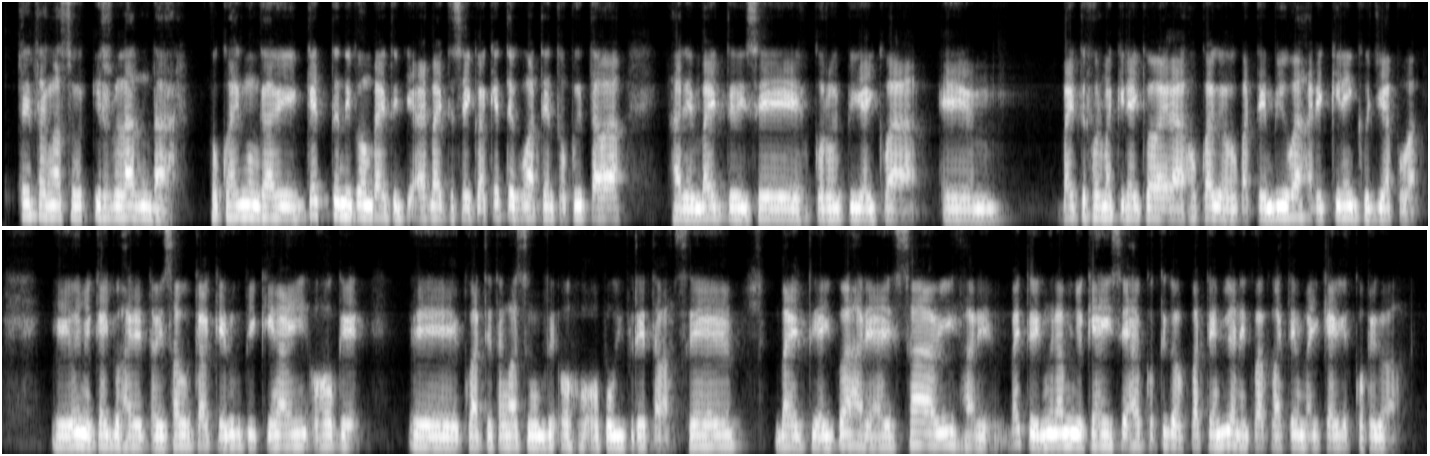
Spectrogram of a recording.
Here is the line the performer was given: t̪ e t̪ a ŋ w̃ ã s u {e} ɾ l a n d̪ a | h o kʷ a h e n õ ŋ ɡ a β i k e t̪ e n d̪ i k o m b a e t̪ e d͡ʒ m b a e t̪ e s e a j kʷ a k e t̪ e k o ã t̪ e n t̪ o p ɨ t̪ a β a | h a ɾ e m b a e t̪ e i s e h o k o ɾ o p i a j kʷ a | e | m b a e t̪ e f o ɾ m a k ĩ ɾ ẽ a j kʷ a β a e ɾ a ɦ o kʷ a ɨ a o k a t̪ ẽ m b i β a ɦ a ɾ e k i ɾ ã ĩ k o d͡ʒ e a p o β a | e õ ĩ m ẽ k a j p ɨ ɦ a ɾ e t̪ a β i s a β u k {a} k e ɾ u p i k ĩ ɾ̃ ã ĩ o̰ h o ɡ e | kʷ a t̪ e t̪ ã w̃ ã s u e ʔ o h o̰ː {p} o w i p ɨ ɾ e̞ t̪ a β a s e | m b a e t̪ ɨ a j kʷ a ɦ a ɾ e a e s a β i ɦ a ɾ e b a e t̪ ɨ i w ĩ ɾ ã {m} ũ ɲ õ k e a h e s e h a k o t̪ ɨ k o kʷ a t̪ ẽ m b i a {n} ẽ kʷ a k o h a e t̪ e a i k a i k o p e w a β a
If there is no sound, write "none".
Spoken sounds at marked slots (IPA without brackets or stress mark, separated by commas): i, a, p, m, n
